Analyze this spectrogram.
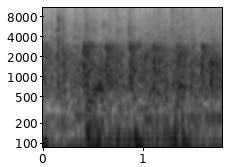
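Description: A crowd applauds steadily, a dense patter of many overlapping hand claps at an even, fairly loud level with no voices over it.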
